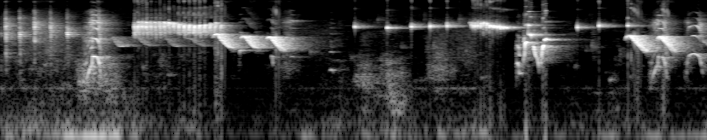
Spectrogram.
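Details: Lively cucak keling song meant to coax other cucak keling into singing: rapid repeated downslurred chips, high thin whistles and a fast trilled run, varied and continuous.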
